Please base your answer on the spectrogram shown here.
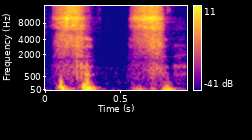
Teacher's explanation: На первом звуке язык между зубами.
